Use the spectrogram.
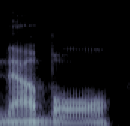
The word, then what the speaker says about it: Nebel: the day, Long John Nebel. So he went by that. So thanks for using the incorrect pronunciation, dude. And the long E is the right one.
